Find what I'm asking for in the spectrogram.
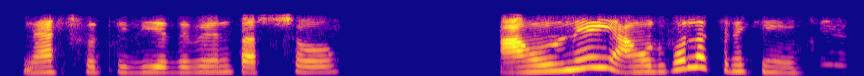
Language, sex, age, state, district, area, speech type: Bengali, female, 45-60, West Bengal, Purba Bardhaman, rural, conversation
